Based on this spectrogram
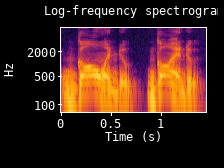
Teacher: la T otra vez de to, como R suave, going to, going to.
